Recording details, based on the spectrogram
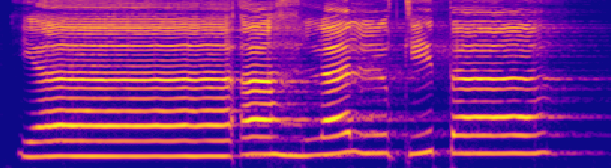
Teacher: Sebab ada alif lam yang menghadapi huruf qamariah yaitu kaf. Maka lam sukun dibunyikan dengan jelas atau disebut dengan izhar qamari.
